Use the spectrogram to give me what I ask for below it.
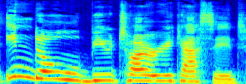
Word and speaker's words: indole butyric acid: is indole butyric acid or IBA.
